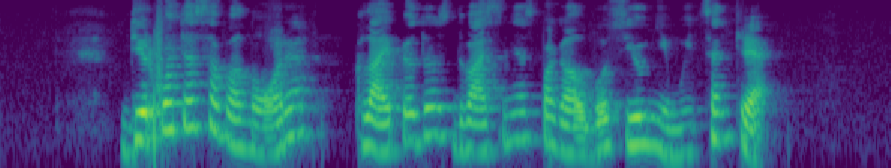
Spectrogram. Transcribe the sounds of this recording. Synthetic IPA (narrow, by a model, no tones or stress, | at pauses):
d̪ʲɪɾboːt̪ʲɛsɐʋɐnoːɾʲɛ | klˠɑˑɪpʲed̪oːsd̪ʋɑːsʲɪnʲeːspɐɡɐlˠboːsjɛʊnʲɪmʊjt̪sʲɛnʲt̪ʲɾʲɛ̰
